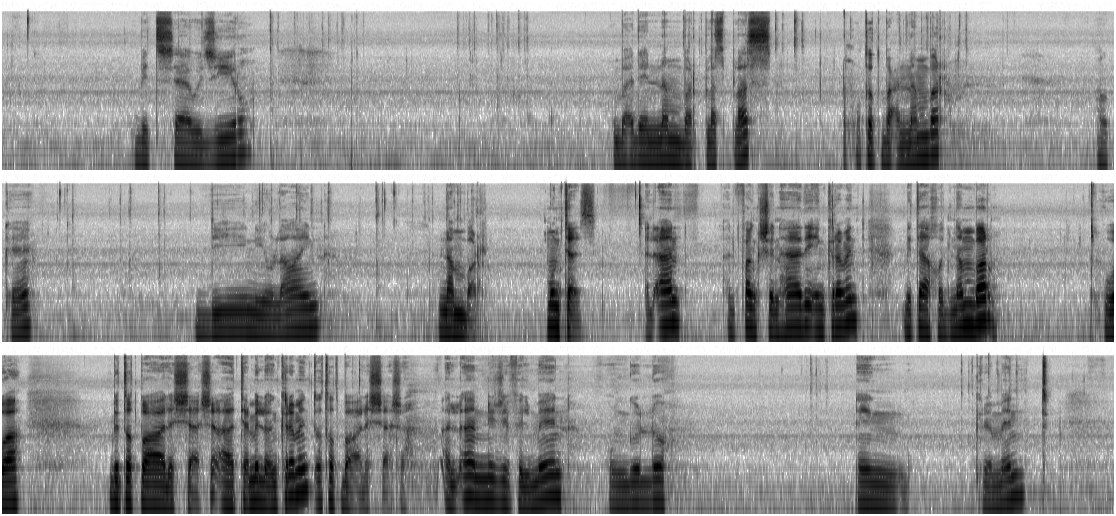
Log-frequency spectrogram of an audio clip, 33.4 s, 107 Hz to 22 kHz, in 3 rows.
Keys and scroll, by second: 1.7-3.4 typing, 4.5-5.1 typing, 7.0-10.1 typing, 12.1-16.3 typing, 18.8 Up, 19.2 Up, 19.8 Down, 20.1 Up, 20.3 Up, 20.4 Up, 21.6 Down, 21.8 Down, 22.0 Down, 22.3 Down, 24.5 Up, 25.2-26.0 typing, 30.0-32.8 typing.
